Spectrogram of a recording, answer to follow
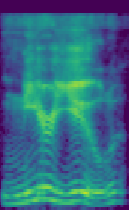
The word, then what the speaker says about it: Niryu: He is the CEO of Nir-Yu. I like how you pick names that phonetically are just so easy.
